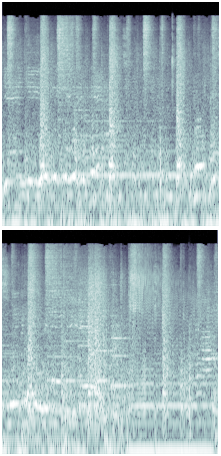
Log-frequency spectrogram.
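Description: A live rock band playing. A drum kit strikes about twice a second over a steady bass line and electric guitar, and a woman sings into a handheld microphone.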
